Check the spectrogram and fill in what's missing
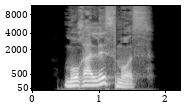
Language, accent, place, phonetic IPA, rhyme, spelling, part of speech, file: German, Germany, Berlin, [moʁaˈlɪsmʊs], -ɪsmʊs, Moralismus, noun, De-Moralismus.ogg
- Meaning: moralism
